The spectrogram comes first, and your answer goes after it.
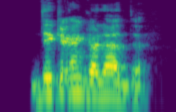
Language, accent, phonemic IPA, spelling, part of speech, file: French, Canada, /de.ɡʁɛ̃.ɡɔ.lad/, dégringolade, noun, LL-Q150 (fra)-dégringolade.wav
- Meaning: fall, tumble; collapse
